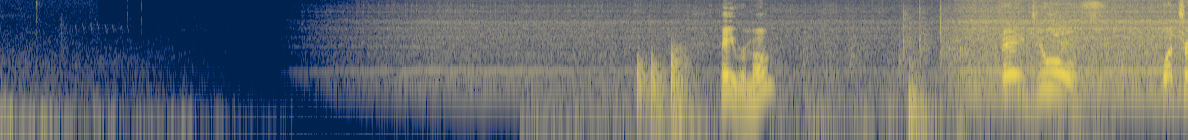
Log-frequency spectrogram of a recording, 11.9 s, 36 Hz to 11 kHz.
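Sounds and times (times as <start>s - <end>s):
blender whirring: 3.0s - 11.8s
speech: 7.2s - 7.8s, 10.0s - 11.8s.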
